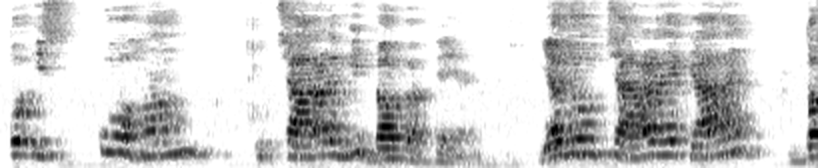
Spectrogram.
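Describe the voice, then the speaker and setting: A man's voice: high-pitched, a little mellow. A man teaching an English grammar lesson, explaining step by step and asking himself questions, then answering them. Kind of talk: classroom-style grammar lesson. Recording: echoey room, voice from a distance, faint noise.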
